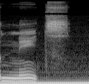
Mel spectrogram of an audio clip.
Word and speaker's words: knit: To knit. Knit, knit. The same rule here.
